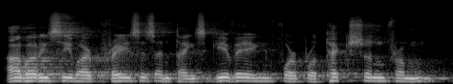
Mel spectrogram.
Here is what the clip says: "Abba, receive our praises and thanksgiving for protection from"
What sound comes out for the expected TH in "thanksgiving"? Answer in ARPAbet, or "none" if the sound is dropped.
T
